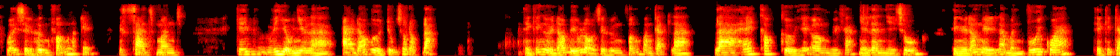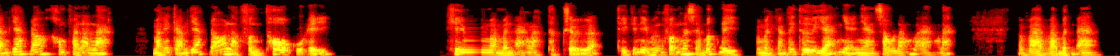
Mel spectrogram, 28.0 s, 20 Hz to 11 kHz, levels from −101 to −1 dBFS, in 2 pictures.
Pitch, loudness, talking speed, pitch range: 120 Hz, -27 LUFS, 220 wpm, 105-140 Hz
